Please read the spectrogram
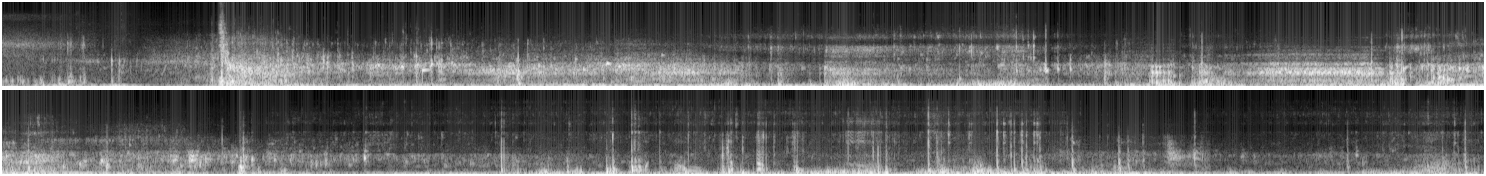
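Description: A splash as the diver goes into the water about two seconds in. Then the muffled sound of being underwater, picked up through the GoPro's housing: water rushing and gurgling, with scattered clicks and knocks in the second half.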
